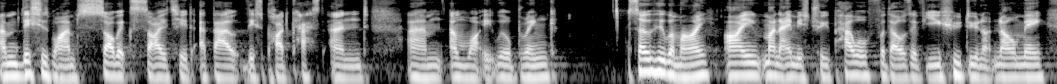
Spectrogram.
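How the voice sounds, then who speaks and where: With a strong Brummie accent, a man speaks at a moderate pace in a monotone, flat intonation and fairly low pitch, on a very clean recording with a silent background. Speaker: podcast host and creative entrepreneur. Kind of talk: podcast monologue. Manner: many filler ums.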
